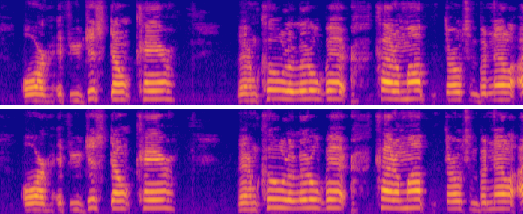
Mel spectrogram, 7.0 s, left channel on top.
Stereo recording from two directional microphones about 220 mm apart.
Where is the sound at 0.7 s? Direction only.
25° left (ahead or behind).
